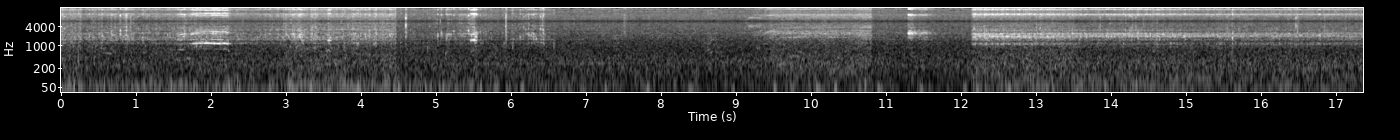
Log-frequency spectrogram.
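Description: A kayak paddle dips and splashes in calm water.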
